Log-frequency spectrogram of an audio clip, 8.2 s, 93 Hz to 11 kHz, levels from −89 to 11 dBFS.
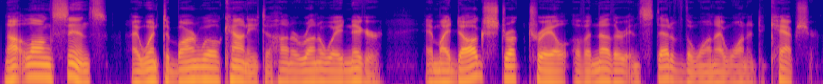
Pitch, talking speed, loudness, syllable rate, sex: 105 Hz, 205 wpm, -18 LUFS, 5.5 syllables/s, male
